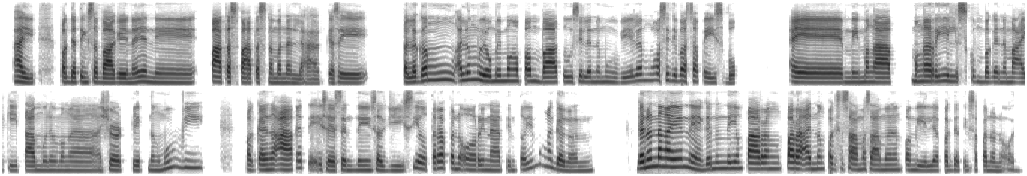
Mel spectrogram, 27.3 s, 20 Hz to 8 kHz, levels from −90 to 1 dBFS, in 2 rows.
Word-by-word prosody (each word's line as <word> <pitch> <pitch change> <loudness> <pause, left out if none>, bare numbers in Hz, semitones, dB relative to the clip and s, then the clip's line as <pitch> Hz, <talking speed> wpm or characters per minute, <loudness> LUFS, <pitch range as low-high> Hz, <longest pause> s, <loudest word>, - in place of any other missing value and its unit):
Ay, 170 -5 +4 0.3
pagdating 170 0 +1
sa 175 - +1
bagay 155 0 +5
na 160 - 0
yan, 180 -1 0
eh, 155 -1 -3 0.2
patas-patas 170 -4 +4
naman 155 -1 -4
ang 145 -2 -5
lahat 135 0 -6
kasi 150 +1 -2 0.5
talagang, 235 +9 +2
alam 240 +4 +1
mo 245 -4 +3
'yon, 200 - +5
may 205 +1 -2
mga 205 0 -1
pambato 185 -3 +2
sila 180 -1 -3
na 180 - -9
movie. 175 0 -8
Alam 225 +1 -2
mo 235 - -3
kasi 235 0 -4
'di 215 - -2
ba 205 -1 +1
sa 195 -2 -3
Facebook, 160 -4 -6 0.7
eh, 165 -2 +5
may 170 0 -4
mga 170 -1 +4 0.3
mga 195 0 +1
reels 195 0 -1
kumbaga 175 -2 -5
na 170 - -8
makikita 165 -1 -2
mo 165 0 -9
ng 165 0 -8
mga 160 0 -8 0.4
short 170 0 -1
clip 165 -1 -6
ng 165 0 -9
movie. 250 +1 -8 0.5
Pagka 180 +1 -1
naakit 190 +5 +3
isesend 170 -1 -3
na 170 - -2
'yon - - -10
sa 170 - 0
GC, 160 +8 -7
"O, 195 - -10
tara 220 +3 +3
panoorin 180 -5 -3
natin 165 0 -6
'to," 190 +3 -7
yung 255 +10 -10
mga 255 - -1
gano'n. 150 0 -8 0.6
Gano'n 240 +7 +7
na 310 - +7
ngayon, 285 0 +6
eh. 210 -6 +1
Ganun 220 +3 -3
na 225 - -1
yung 230 0 -3
parang 215 -1 +5
paraan 215 -3 +5
ng 215 0 -8
pagsasama-sama 190 -3 -3
ng 185 - -20
pamilya 165 -3 -6
pagdating 165 0 -8
sa - - -9
panonood. 155 -1 -10
175 Hz, 165 wpm, -21 LUFS, 165-205 Hz, 0.7 s, Gano'n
